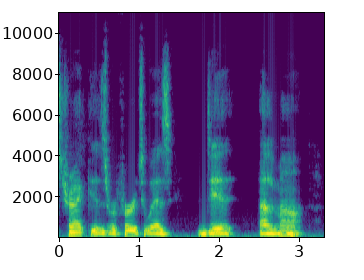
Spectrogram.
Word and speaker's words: Des Allemands: Katie Hopgood Ray along with Day Ray, Des Allemands from the new album I Dream of Water.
